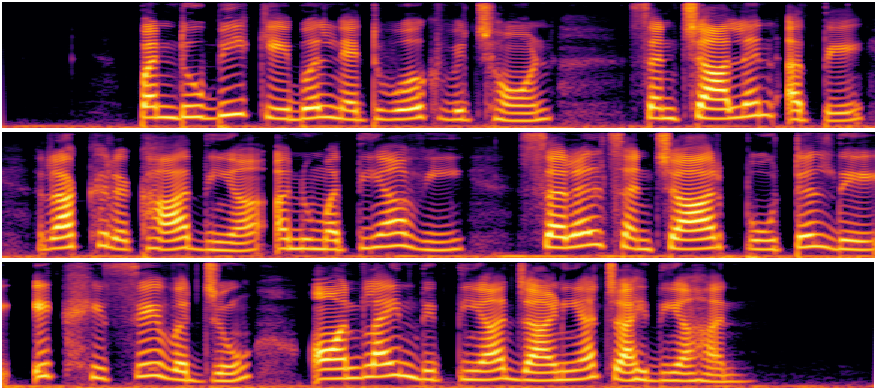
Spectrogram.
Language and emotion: Punjabi, neutral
